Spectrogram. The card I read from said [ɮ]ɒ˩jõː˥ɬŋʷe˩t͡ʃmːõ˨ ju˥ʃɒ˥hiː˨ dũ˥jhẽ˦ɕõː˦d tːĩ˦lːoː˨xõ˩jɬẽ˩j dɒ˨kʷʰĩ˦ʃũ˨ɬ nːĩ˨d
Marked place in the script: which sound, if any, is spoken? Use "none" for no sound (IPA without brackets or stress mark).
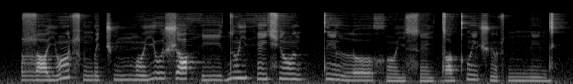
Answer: ɮ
